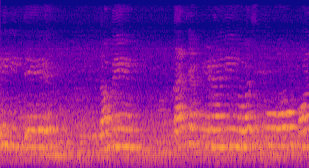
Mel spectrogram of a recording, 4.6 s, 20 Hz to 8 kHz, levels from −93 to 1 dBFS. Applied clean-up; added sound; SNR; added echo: none; none; none; reverberation time 0.9 s.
